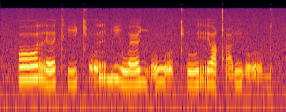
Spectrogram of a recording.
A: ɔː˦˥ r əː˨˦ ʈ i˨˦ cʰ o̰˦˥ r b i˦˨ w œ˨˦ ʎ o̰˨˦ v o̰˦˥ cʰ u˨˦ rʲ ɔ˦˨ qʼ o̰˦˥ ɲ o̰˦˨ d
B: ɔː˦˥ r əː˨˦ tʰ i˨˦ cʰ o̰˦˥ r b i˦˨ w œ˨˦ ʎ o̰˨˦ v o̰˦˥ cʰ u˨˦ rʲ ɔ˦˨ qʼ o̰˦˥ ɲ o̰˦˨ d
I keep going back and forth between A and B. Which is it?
B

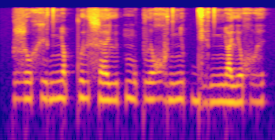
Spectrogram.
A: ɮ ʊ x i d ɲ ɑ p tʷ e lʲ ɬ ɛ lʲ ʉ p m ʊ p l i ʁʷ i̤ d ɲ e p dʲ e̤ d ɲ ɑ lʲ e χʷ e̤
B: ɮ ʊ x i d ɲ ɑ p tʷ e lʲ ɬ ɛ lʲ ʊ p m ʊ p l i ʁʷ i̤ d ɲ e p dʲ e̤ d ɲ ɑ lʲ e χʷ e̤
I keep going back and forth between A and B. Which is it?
B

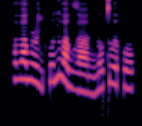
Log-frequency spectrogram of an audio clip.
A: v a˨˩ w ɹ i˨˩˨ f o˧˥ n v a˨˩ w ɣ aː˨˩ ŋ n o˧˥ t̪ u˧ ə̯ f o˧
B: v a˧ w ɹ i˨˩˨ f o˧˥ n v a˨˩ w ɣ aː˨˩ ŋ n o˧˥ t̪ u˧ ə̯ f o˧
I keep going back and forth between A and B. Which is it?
B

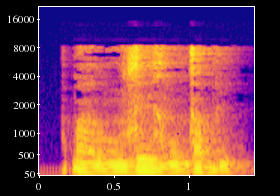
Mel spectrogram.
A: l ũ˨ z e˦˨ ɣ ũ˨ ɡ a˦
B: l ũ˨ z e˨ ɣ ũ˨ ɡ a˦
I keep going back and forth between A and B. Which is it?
A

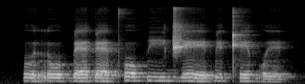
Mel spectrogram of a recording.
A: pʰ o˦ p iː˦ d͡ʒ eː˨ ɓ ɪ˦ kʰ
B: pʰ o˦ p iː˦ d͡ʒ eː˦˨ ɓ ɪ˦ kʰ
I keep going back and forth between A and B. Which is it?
B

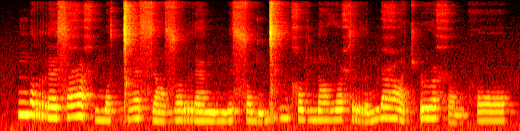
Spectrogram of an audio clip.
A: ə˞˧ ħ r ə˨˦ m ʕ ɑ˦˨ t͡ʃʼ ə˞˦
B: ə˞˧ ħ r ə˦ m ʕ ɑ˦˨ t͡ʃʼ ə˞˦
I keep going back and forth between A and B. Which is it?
A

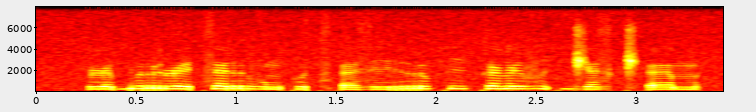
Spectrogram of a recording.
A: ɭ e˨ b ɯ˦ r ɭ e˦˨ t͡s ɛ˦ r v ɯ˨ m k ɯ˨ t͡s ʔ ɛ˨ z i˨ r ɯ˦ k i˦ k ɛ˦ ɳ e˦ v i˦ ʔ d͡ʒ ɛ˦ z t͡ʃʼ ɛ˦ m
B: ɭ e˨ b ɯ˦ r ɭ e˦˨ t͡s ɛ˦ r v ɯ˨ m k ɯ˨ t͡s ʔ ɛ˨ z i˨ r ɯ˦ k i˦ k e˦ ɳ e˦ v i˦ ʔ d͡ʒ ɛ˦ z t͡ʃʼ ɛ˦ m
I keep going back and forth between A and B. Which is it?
A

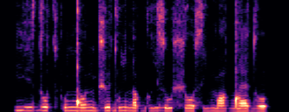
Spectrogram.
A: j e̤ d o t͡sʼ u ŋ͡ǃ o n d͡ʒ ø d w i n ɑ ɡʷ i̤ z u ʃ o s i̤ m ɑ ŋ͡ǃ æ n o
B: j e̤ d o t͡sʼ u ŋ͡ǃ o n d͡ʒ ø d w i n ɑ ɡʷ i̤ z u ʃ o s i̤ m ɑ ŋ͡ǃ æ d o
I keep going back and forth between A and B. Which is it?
B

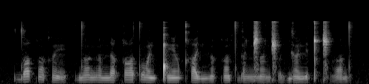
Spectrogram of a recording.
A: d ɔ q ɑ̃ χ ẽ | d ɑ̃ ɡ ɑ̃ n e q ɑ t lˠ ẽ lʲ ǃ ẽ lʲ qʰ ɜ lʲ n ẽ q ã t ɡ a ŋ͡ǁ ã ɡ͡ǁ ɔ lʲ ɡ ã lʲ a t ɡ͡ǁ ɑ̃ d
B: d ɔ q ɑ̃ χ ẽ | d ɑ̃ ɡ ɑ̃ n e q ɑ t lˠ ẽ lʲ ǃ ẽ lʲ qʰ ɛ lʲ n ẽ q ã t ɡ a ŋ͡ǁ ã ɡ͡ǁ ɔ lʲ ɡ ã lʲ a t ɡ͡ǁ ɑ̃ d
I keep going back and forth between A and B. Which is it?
A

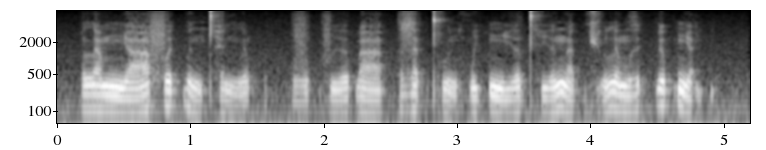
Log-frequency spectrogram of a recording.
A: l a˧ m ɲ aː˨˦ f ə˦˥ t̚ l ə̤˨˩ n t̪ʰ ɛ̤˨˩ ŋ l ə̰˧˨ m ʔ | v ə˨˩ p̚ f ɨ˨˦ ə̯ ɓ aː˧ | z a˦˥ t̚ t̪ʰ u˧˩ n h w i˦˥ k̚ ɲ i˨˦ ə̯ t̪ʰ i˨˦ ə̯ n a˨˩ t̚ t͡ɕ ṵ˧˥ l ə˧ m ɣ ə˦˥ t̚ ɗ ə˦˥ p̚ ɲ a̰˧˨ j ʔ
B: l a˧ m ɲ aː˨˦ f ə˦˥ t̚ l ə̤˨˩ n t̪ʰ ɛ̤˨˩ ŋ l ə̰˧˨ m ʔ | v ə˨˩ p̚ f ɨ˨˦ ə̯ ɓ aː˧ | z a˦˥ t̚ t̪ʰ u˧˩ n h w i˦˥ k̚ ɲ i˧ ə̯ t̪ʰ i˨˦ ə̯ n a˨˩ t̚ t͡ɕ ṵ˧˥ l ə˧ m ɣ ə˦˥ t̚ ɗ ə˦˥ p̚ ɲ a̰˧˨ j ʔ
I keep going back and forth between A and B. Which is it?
A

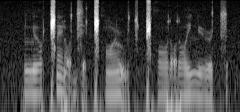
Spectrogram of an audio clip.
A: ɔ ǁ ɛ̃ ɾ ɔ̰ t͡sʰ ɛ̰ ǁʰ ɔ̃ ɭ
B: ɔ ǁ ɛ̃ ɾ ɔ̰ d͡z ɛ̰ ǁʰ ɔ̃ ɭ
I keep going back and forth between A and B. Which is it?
B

